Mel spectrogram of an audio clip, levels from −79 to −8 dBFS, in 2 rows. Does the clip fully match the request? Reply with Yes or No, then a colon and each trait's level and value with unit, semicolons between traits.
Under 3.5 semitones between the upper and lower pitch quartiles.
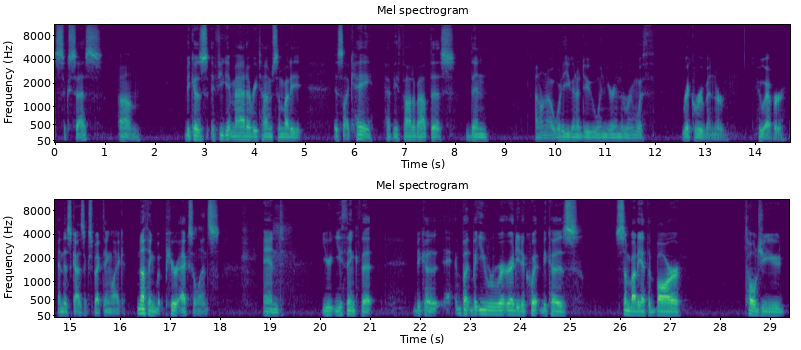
No: average, 4.6 semitones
